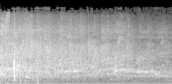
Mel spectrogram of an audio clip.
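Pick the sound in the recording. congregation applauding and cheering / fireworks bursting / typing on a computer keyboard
congregation applauding and cheering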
